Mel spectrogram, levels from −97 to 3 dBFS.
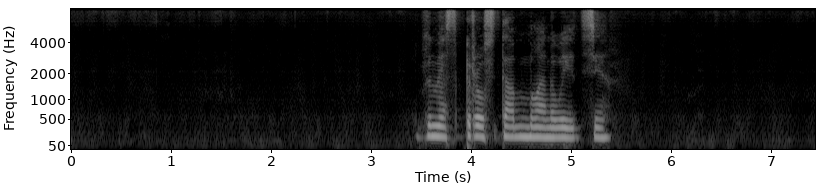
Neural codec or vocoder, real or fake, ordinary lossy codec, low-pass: codec, 16 kHz, 1 kbps, FreqCodec, larger model; fake; none; none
